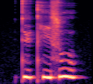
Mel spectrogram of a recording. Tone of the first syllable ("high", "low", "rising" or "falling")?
rising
